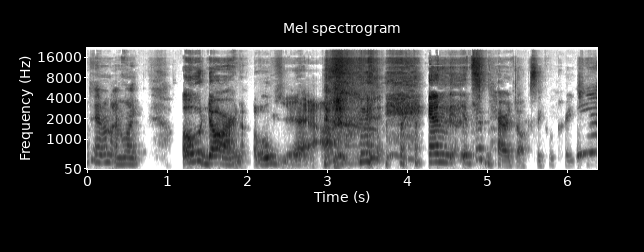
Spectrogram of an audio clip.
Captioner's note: laughing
